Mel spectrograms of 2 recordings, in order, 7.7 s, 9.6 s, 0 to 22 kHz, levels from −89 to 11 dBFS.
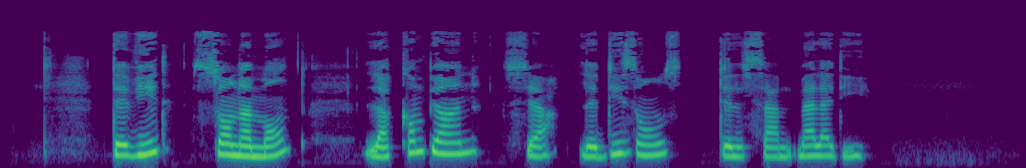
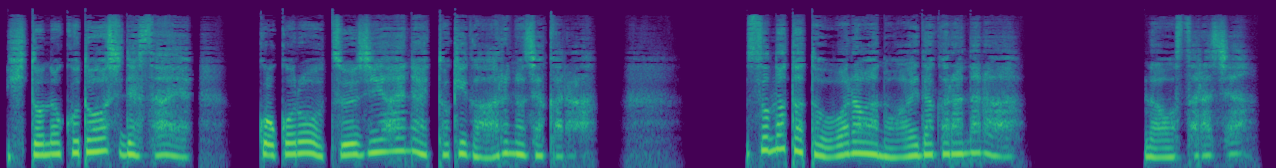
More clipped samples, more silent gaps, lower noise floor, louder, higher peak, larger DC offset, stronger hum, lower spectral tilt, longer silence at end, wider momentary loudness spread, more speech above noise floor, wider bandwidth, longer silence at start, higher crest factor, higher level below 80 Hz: neither; second, none vs 1.76-1.95 s, 3.25-3.29 s, 4.50-4.63 s, 5.17-5.59 s, 7.77-8.56 s; first, -72 dBFS vs -41 dBFS; second, -20 LUFS vs -15 LUFS; about the same, -2 dBFS vs 0 dBFS; neither; neither; first, -6.5 dB/octave vs -4 dB/octave; first, 1.25 s vs 0.2 s; first, 14 LU vs 10 LU; first, 54 dB vs 27 dB; second, 11.5 kHz vs 16.5 kHz; first, 0.85 s vs 0.05 s; about the same, 18 dB vs 16 dB; second, -72 dBFS vs -52 dBFS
